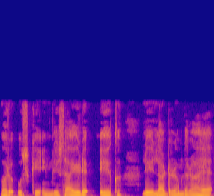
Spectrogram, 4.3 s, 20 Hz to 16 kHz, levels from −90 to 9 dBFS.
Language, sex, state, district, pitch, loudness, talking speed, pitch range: Hindi, male, Uttar Pradesh, Saharanpur, 130 Hz, -16 LUFS, 125 wpm, 130-135 Hz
